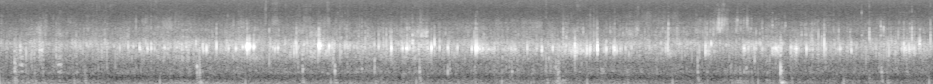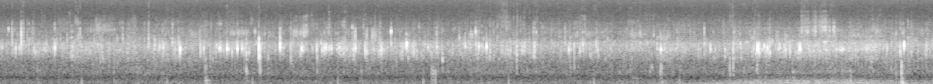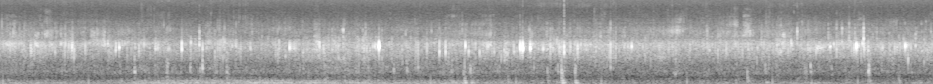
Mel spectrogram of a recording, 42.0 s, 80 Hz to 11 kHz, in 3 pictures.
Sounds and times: river underwater 0:00.0 - 0:41.9

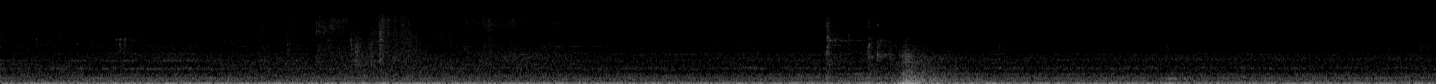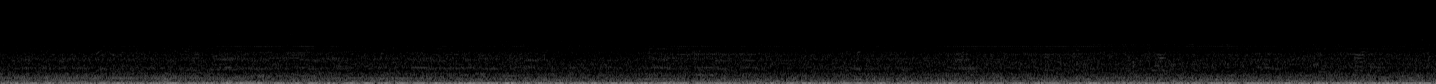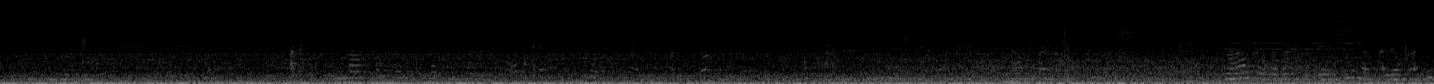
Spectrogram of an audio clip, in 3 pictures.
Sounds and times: exhaust / ventilation is rattling 0:00.0 - 0:12.5

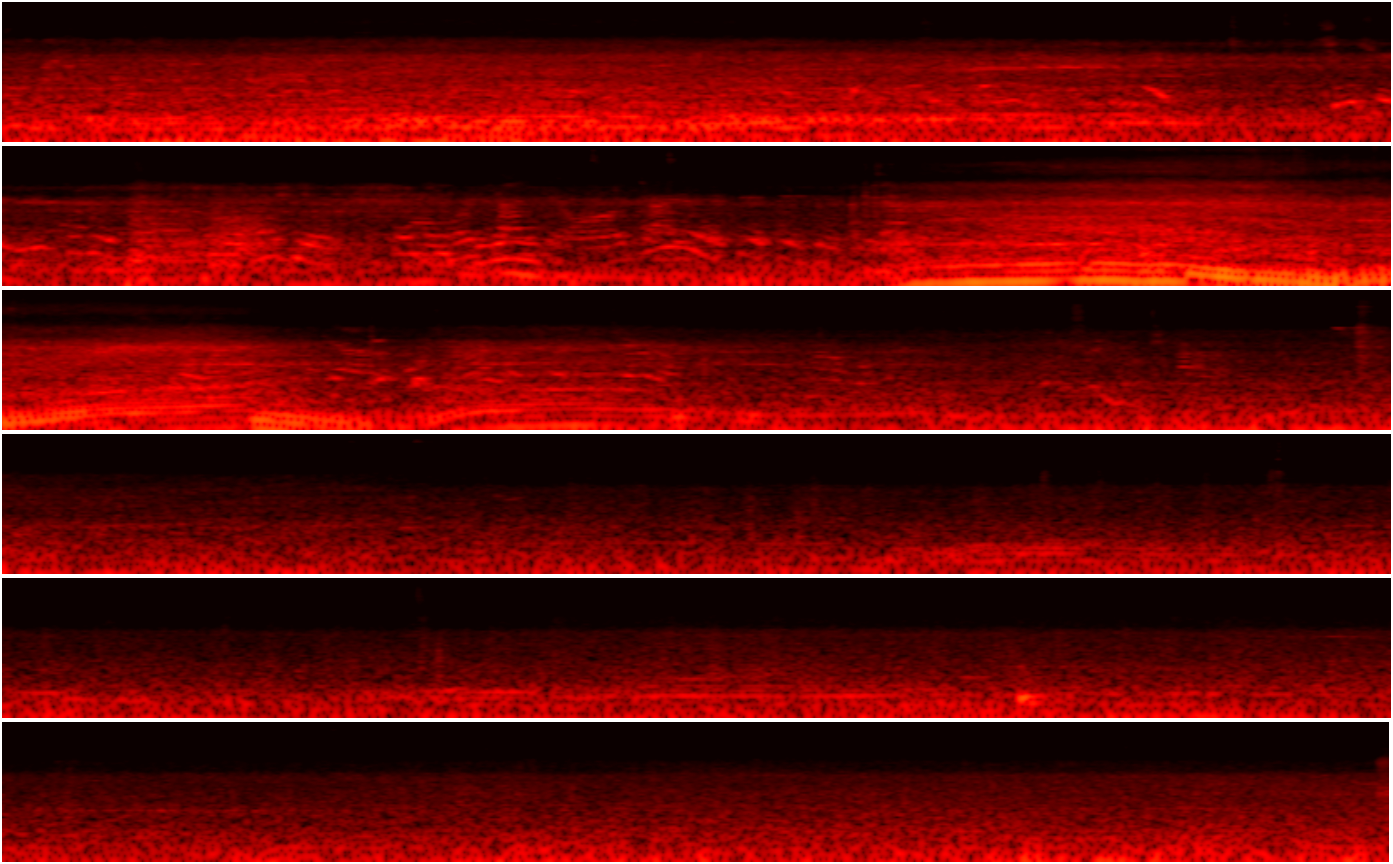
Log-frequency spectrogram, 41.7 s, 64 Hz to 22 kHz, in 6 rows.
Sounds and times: Traffic Sound 0:00.0 - 0:08.9
Walking in the streets 0:00.0 - 0:41.6
Traffic Sound 0:09.8 - 0:20.3
Motorcycle sound 0:11.2 - 0:17.2
Traffic Sound 0:23.5 - 0:41.6

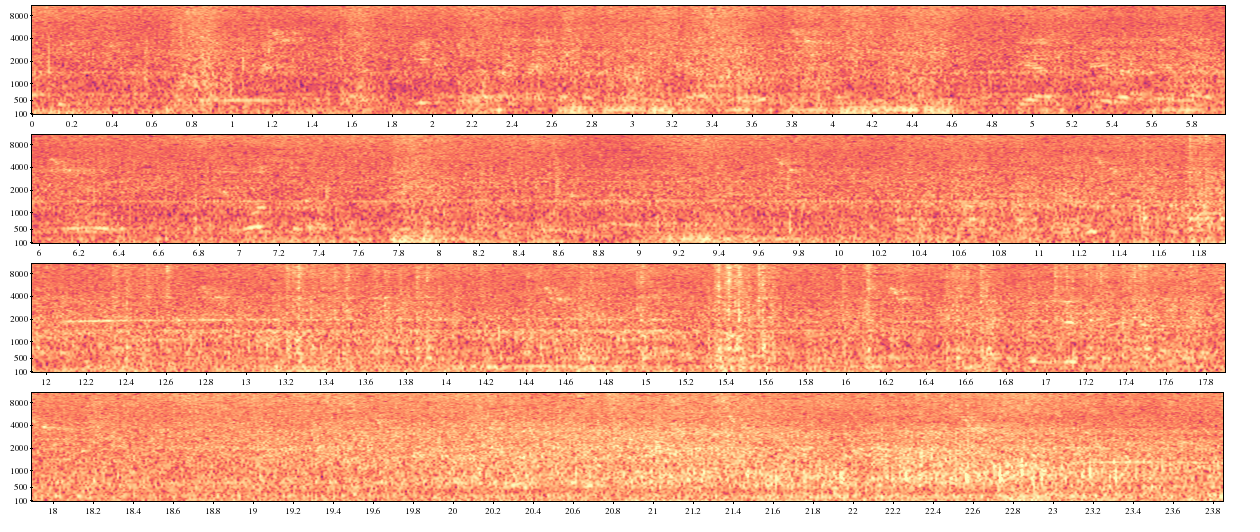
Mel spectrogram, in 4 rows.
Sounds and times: Mild traffic 0:00.0 - 0:23.8
people passing by, talking 0:00.0 - 0:23.8

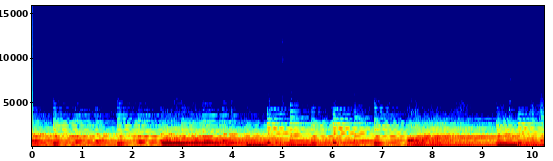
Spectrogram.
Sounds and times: music piece 0:00.0 - 0:10.2

